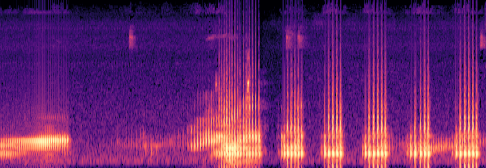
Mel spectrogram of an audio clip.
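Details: Common pond frog giving its spring spawning call in a garden wildlife pond: a soft purring croak first, then a louder rattling burst and a run of short pulsed croaks spaced about half a second apart.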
